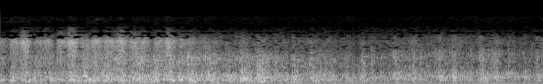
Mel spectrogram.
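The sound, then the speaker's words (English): A train rumbles steadily along the tracks as its engine crests Jackknife Hill heading westward, a loud, dense roar of wheels and rolling stock with a faint rhythmic clatter, sustained throughout with no voices. “The engine reached the crest of Jackknife Hill and continued westward without incident.”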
